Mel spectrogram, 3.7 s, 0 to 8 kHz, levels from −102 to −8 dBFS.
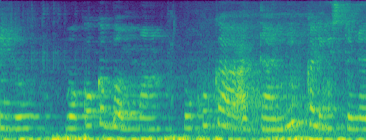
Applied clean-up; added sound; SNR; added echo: none; Sliding door; -3 dB; reverberation time 0.8 s.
